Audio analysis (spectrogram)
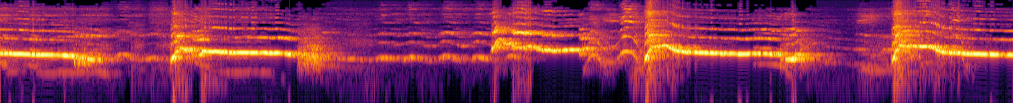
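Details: A female Miniature Pinscher at home howls in high, drawn-out wails that start sharply and sag slightly in pitch, in response to a video played to make dogs howl.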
